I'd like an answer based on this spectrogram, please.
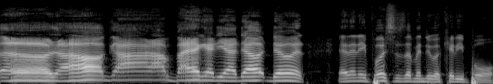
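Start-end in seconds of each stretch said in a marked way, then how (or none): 0.0-3.1 very loud, drawn-out, pleading begging tone. Retelling a wrestling scene, imitating Steve Austin begging not to be thrown: imitating Austin begging. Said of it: "begging him".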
